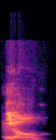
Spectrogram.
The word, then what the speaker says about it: Elle: I believe they pronounce it just Elle. Yeah, with L.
